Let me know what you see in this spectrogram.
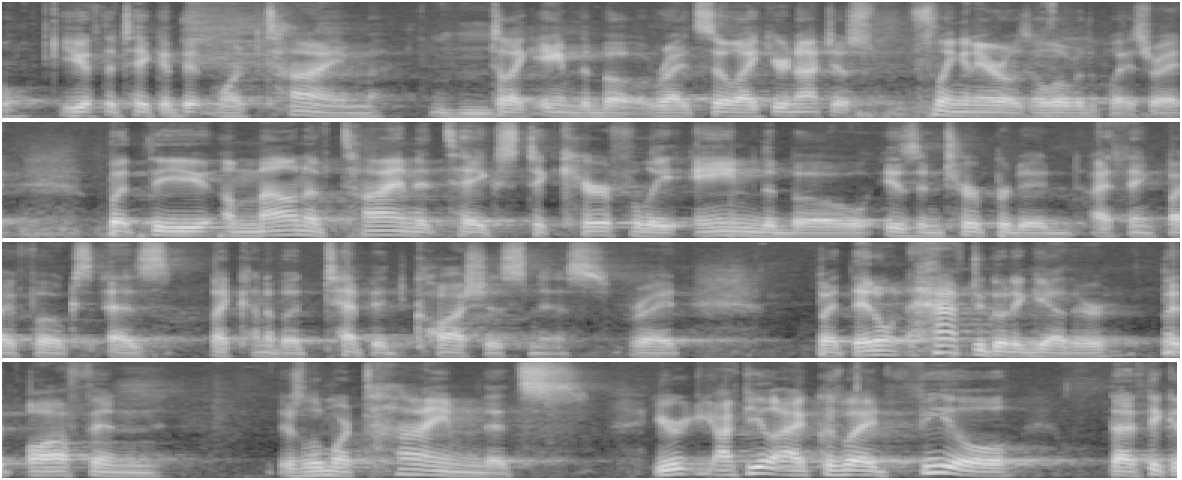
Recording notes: In this talk at the 2022 Center for Pastor Theologians Conference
